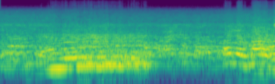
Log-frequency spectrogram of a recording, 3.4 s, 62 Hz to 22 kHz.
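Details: Desi cows at the Saturday cow market in Chakan on 3 January 2026: a low, drawn-out moo swells for over a second, then fades, heard through constant crowd chatter and men talking nearby.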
